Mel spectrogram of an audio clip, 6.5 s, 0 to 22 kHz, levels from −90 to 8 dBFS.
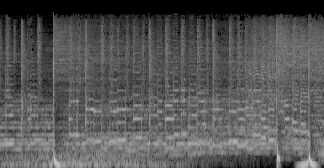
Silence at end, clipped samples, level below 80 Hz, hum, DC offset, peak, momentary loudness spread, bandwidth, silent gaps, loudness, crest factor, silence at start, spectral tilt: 0 s; under 0.1%; -34 dBFS; none; under 0.1%; -6 dBFS; 6 LU; 16.5 kHz; none; -26 LUFS; 20 dB; 0 s; -3 dB/octave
